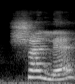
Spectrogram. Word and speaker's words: chalet: Chalet, you don't pronounce the T at the end.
